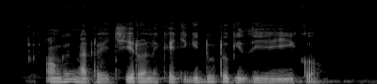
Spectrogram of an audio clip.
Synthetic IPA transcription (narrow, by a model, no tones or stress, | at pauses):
ɔ̰ŋɡɛŋatɔet͡ʃɪɾonɛket͡ʃɡɪdutoɡɪd̪ieiko̰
